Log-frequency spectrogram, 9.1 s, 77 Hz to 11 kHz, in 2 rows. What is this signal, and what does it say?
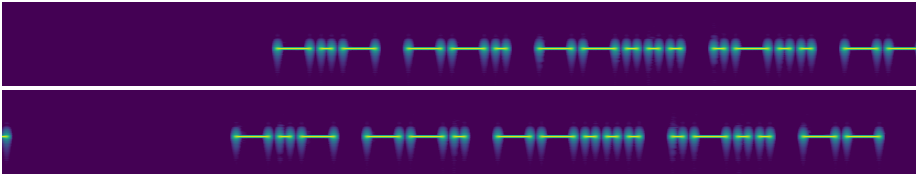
Morse code, heard as a keyed tone, about 22 wpm, 700 Hz. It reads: KG7LM KG7LM
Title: USA Call Signs - 5 Characters - Repeated 2x - 22wpm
